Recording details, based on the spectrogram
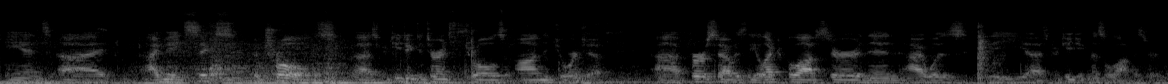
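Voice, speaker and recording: A man in his fifties from Dallas, Texas, giving a campaign speech, telling his story in a relaxed way with lots of fillers and self-deprecating jokes. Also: fairly low pitch. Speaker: political candidate. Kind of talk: campaign speech to a local group. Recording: echoey room, mic far off, noisy.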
